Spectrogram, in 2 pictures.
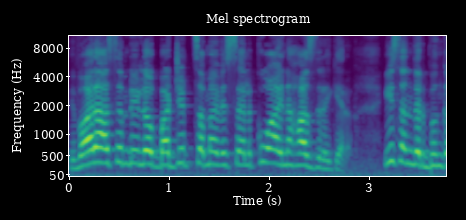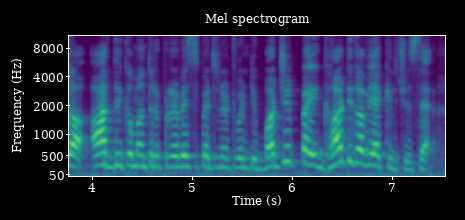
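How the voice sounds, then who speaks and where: A woman news anchor reading a scripted report in a crisp, formal tone. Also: sits high, fast talker.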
